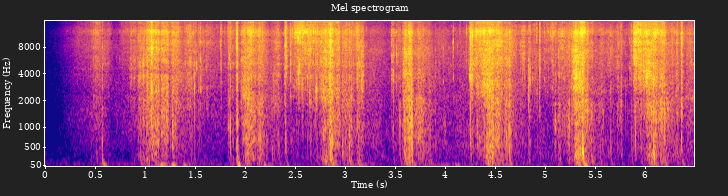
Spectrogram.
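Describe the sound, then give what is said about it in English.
Footsteps crunch across the frozen surface of a pond in northern Maine, a steady walking pace of crisp, crackling steps on ice with short gaps between them. “I'm walking out onto the frozen surface of a pond that's located in northern Maine.”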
